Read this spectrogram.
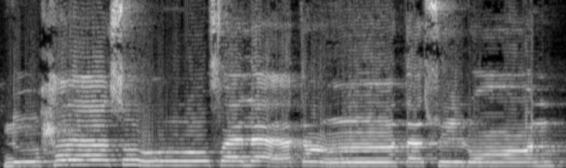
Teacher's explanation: نون ساکن کے بعد تا آ گئی، اس نون کو بھی چھپایا. صاد کو موٹا کیا، رو کو موٹا کیا کیونکہ کھڑی زبر کے ساتھ ہے. نون زیر کو میں نے نون ساکن کر دیا کیونکہ یہاں پر آیت کمپلیٹ ہو رہی ہے.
